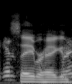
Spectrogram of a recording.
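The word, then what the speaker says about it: Saberhagen: pitcher how do you say his last name sabre hagan thank you that's about that's about it right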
